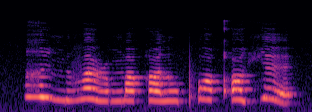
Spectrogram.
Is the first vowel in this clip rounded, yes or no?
no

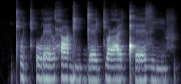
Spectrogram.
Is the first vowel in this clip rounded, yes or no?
yes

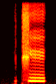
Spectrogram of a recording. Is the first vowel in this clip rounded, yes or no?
no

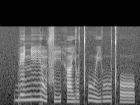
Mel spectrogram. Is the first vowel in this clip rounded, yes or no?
no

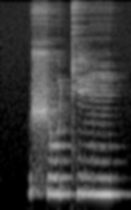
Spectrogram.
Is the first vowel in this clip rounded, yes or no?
yes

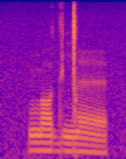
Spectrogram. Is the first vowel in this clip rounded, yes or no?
yes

